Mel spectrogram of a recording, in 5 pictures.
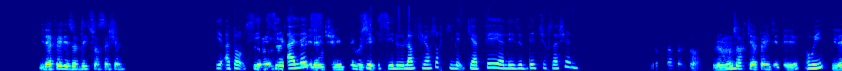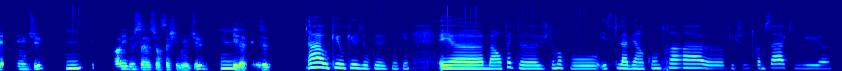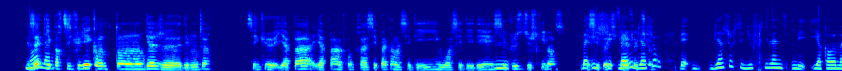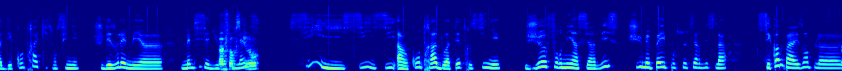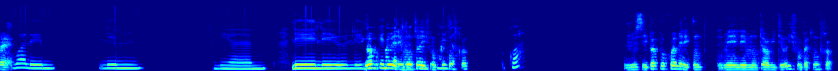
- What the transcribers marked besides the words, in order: in English: "updates"; distorted speech; other background noise; in English: "updates"; in English: "updates"; stressed: "je"; "organisateurs" said as "organisatreus"
- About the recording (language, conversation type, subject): French, unstructured, Préféreriez-vous être célèbre pour quelque chose de positif ou pour quelque chose de controversé ?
